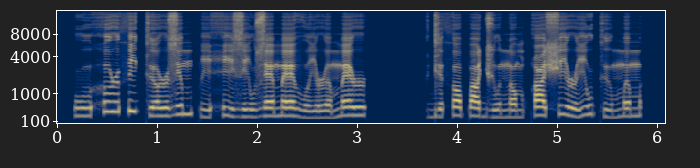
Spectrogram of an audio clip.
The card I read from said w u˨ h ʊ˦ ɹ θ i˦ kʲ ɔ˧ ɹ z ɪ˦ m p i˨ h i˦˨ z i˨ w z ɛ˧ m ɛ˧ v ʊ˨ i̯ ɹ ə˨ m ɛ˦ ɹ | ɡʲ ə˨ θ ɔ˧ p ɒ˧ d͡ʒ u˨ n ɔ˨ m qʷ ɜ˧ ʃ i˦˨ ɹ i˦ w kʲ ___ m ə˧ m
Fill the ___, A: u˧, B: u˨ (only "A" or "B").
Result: B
